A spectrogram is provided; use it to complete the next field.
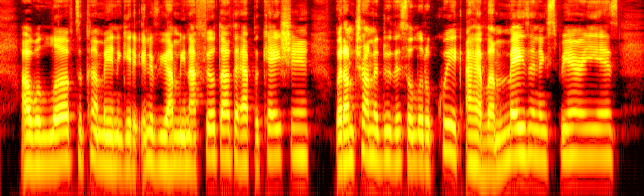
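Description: Speech with an American accent comes at a very fast pace in an animated tone. The recording is very clean with a silent background, and the sound is dry and close with no echo. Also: woman, medium pitch for a woman. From Atlanta, Georgia, with Philadelphia roots. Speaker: private chef and TV cook. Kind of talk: casual chat.

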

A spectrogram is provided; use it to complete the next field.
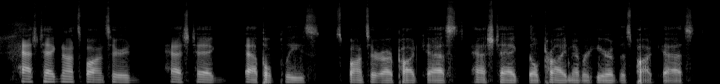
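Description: At a moderate pace, a man with a plain, everyday voice and fairly low pitch speaks with fairly even intonation in a dry, close sound with no echo. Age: 30s. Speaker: podcast co-host. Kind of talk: casual chat.

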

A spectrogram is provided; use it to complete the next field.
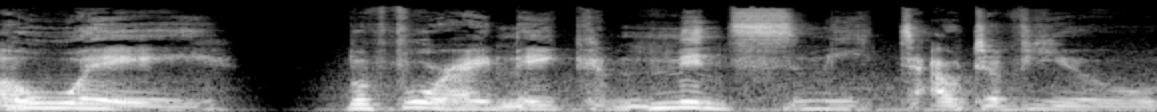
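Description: At a very slow pace, a put-on character voice holds a low-to-middle pitch. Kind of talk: theatrical. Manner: menacing.

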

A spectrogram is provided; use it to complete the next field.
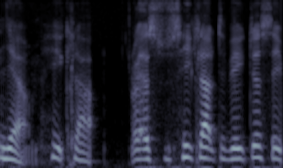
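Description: A woman talks at a moderate pace in a fairly low, monotone voice with flat intonation. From Denmark, Roskilde. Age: 30s. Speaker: street newspaper vendor, former psychiatric patient. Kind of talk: studio interview, personal testimony. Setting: studio.

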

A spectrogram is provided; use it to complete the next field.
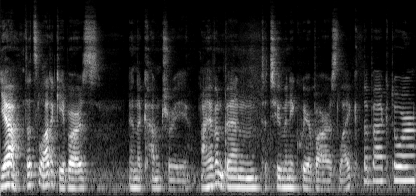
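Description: The voice is soft-spoken, heard over noticeable background noise. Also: moderate pace. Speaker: photographer. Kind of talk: casual chat.

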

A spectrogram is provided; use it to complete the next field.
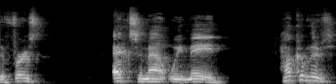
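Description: The recording is very clean, with a silent background. A man speaks at a moderate pace in a fairly high, somewhat breathy voice. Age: 50s. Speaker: podcast host. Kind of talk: casual chat.

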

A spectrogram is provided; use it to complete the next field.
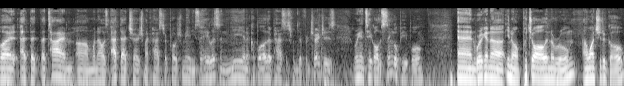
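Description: At a fairly quick pace, a man talks with fairly even intonation at a medium pitch. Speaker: podcast guest. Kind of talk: casual chat. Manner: loud.

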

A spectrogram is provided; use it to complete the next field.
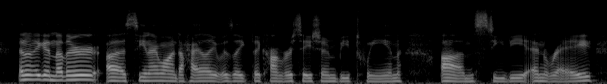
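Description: On a very clean recording with a silent background, a woman speaks at a fairly quick pace. Her pitch is very deep and low, with ordinary pitch variation. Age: 20s. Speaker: film podcast guest. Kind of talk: casual chat.

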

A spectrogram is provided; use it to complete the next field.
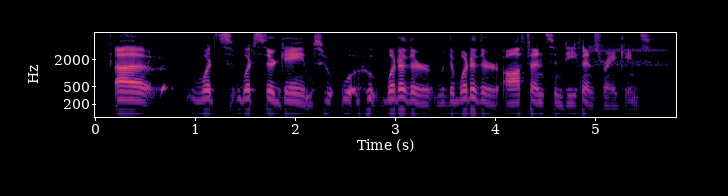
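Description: A man speaks at a moderate pace in a normal speaking voice, his pitch sitting in the medium range. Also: ordinary pitch variation. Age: 30s. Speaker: improv comedian. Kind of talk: casual chat.

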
